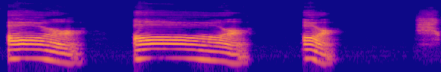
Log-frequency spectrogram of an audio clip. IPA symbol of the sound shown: ɑɹ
